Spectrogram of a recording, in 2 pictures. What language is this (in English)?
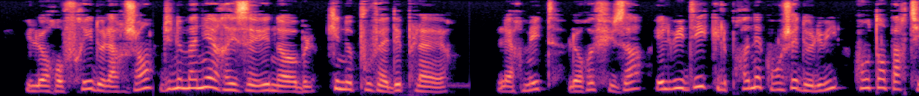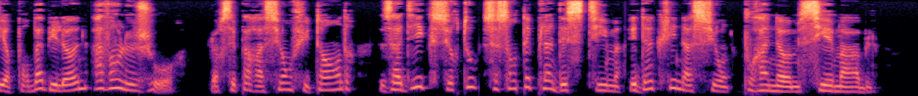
French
